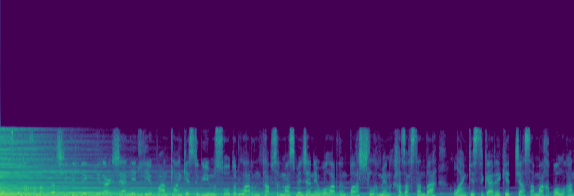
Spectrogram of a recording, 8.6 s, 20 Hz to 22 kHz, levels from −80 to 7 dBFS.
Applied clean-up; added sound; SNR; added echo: none; Keyboard (musical); 1 dB; none.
